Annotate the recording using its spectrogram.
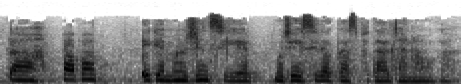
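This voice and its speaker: An actress playing a dedicated young doctor who mixes Hindi and English, speaking firmly and reassuringly. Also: female voice, medium pitch, brisk, a little hiss or hum, lightly acted. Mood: earnest. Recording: TV drama with loud score.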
